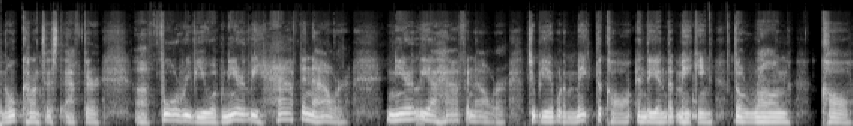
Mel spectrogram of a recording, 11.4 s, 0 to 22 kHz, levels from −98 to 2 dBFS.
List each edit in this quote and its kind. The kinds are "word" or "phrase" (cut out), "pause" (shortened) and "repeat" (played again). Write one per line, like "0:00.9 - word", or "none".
none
